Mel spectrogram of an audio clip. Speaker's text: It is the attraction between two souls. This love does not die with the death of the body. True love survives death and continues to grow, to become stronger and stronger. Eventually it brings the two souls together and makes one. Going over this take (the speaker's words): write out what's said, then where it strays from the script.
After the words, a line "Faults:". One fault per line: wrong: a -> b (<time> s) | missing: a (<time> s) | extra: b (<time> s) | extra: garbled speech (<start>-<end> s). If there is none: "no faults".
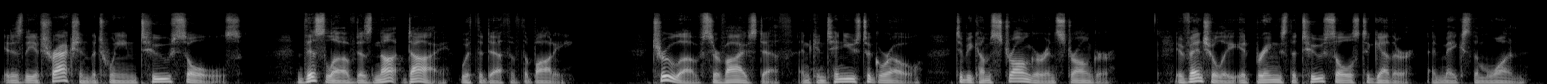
It is the attraction between two souls. This love does not die with the death of the body. True love survives death and continues to grow, to become stronger and stronger. Eventually it brings the two souls together and makes them one.
Faults:
extra: them (14.7 s)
